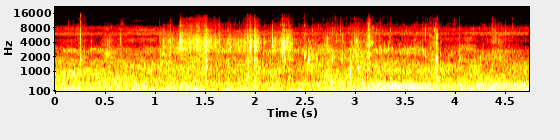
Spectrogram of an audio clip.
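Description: A fish flaps and splashes in the water.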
